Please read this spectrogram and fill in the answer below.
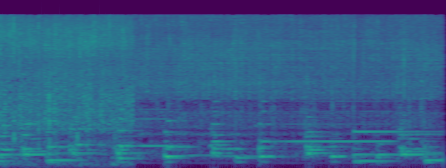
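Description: Pork and chunks of Japanese long green onion sizzling in sesame oil in a frying pan as they are stirred with chopsticks; the sizzle drops a little about a second and a half in. Light background music with a simple melody plays over it.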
